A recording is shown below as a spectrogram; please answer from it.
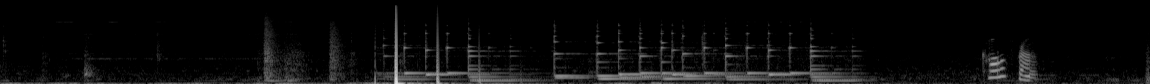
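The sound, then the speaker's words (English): Phone ringtone for an incoming call: a melodic run of electronic notes plays for a few seconds, preceded by a couple of sharp clicks and followed by a brief faint sound. “Are we taking another phone call or are we leaving? Yeah, sure. Why not? Well, hang on. Keep ringing.”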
